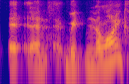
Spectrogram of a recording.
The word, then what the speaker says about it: LOINC: They say LOINC rhymes with oink.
